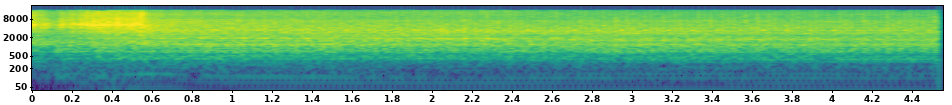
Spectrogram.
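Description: Diesel car engine with a JTD-type engine idling steadily after a fuel filter replacement, a low continuous rumble heard nearby with no speech, starting sound not clearly distinct.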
